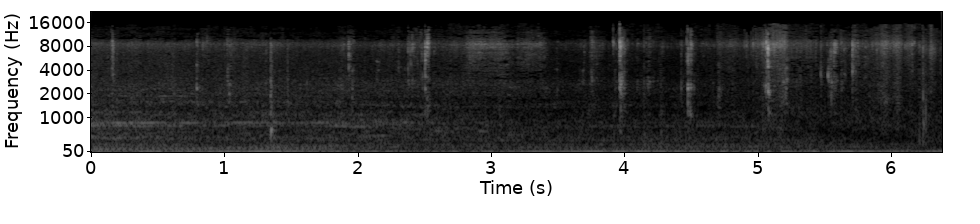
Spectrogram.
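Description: Truck cab noise on the move: the engine's steady low drone, with scattered light clicks and rattles over it.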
